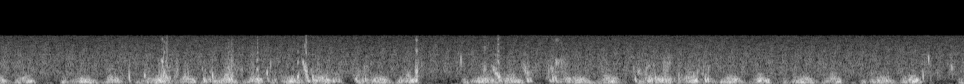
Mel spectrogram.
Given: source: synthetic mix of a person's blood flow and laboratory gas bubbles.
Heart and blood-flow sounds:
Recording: Doppler ultrasound of blood flow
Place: precordium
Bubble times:
1.26-1.33 s: bubbles
1.41-1.50 s: bubbles
1.54-1.78 s: bubbles
1.99-2.46 s: bubbles
2.54-2.75 s: bubbles
2.94-3.43 s: bubbles
3.52-3.71 s: bubbles
4.05-4.25 s: bubbles
4.57-4.65 s: bubbles
4.83-5.05 s: bubbles
5.22-5.35 s: bubbles
5.45-5.72 s: bubbles
6.31-7.12 s: bubbles
9.19-9.32 s: bubbles
9.49-9.55 s: bubbles
From the record:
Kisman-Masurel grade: 233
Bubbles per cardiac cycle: several, 3 to 8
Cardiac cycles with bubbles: 50 to 99%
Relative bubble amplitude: loud (0.450 to 0.775)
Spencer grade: 3 (all of the cardiac periods contain showers or single bubble signals, but not dominating or overriding the cardiac motion signals)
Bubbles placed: anywhere in the cardiac cycle

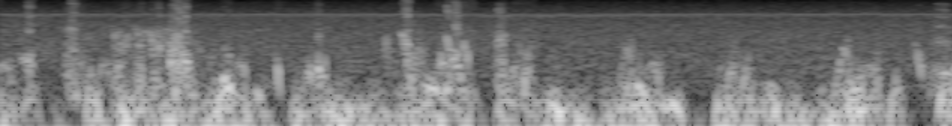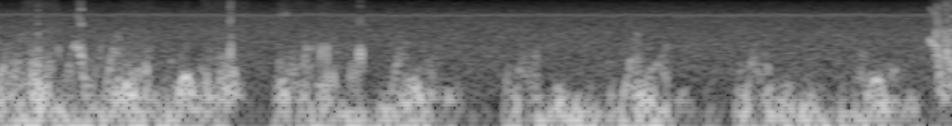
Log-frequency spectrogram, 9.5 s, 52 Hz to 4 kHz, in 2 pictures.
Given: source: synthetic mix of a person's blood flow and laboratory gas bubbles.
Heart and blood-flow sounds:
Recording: Doppler ultrasound of blood flow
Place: precordium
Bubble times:
0.10-0.20 s: bubbles
0.32-1.04 s: bubbles
1.36-1.45 s: bubbles
1.55-1.64 s: bubbles
1.91-2.14 s: bubbles
2.18-2.38 s: bubbles
2.46-2.69 s: bubbles
4.56-5.54 s: bubbles
5.76-6.00 s: bubbles
6.13-6.60 s: bubbles
9.38-9.53 s: bubbles
From the record:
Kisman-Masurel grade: 333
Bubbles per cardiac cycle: rolling drumbeat, 9 or more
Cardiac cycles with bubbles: 50 to 99%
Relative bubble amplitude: loud (0.450 to 0.775)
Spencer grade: 3 (all of the cardiac periods contain showers or single bubble signals, but not dominating or overriding the cardiac motion signals)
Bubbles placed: only in the low amplitude regions of the cardiac cycle

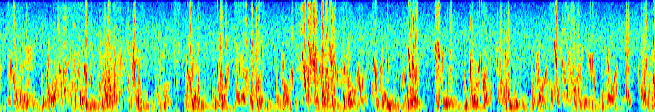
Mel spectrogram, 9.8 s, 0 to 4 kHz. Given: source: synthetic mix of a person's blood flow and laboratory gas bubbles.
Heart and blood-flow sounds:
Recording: Doppler ultrasound of blood flow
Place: precordium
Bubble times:
0.11-0.53 s: bubbles
0.73-1.41 s: bubbles
1.46-2.17 s: bubbles
2.35-2.44 s: bubbles
2.60-3.07 s: bubbles
3.22-3.44 s: bubbles
3.51-3.98 s: bubbles
4.35-5.29 s: bubbles
5.33-5.53 s: bubbles
5.56-5.71 s: bubbles
5.77-5.85 s: bubbles
6.00-6.33 s: bubbles
6.51-6.61 s: bubbles
6.69-6.83 s: bubbles
7.01-7.76 s: bubbles
8.23-8.77 s: bubbles
8.81-8.96 s: bubbles
9.04-9.24 s: bubbles
9.37-9.52 s: bubbles
9.56-9.83 s: bubbles
From the record:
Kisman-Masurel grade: 342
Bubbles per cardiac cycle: rolling drumbeat, 9 or more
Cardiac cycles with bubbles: 100%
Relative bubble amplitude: moderate (0.250 to 0.450)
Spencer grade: 3 (all of the cardiac periods contain showers or single bubble signals, but not dominating or overriding the cardiac motion signals)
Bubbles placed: anywhere in the cardiac cycle

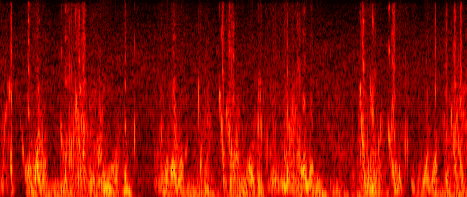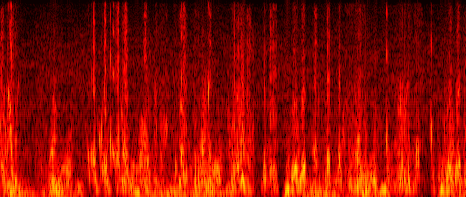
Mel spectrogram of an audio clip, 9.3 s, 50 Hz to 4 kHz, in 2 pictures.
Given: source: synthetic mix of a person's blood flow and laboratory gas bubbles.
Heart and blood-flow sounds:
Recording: Doppler ultrasound of blood flow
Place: precordium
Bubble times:
0.00-0.50 s: bubbles
0.60-1.03 s: bubbles
1.21-1.38 s: bubbles
1.53-1.89 s: bubbles
1.95-2.15 s: bubbles
2.18-2.49 s: bubbles
2.54-3.07 s: bubbles
3.58-4.17 s: bubbles
4.25-4.91 s: bubbles
5.51-6.00 s: bubbles
6.07-6.36 s: bubbles
6.40-6.81 s: bubbles
6.92-7.22 s: bubbles
7.28-7.46 s: bubbles
7.79-8.46 s: bubbles
8.52-8.90 s: bubbles
8.96-9.21 s: bubbles
9.26-9.34 s: bubbles
From the record:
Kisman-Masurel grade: 332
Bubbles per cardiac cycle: rolling drumbeat, 9 or more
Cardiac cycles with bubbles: 50 to 99%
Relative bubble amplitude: moderate (0.250 to 0.450)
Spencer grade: 3 (all of the cardiac periods contain showers or single bubble signals, but not dominating or overriding the cardiac motion signals)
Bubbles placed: anywhere in the cardiac cycle

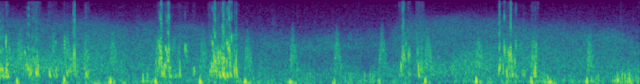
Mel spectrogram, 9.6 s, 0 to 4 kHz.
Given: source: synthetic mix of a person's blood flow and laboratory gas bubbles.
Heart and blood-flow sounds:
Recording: Doppler ultrasound of blood flow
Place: subclavian vein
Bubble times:
0.00-0.23 s: bubbles
0.36-0.65 s: bubbles
0.72-0.89 s: bubbles
0.95-1.21 s: bubbles
1.26-1.38 s: bubbles
2.36-2.86 s: bubbles
2.90-2.97 s: bubbles
3.13-3.61 s: bubbles
6.00-6.21 s: bubbles
6.25-6.40 s: bubbles
7.47-7.91 s: bubbles
7.97-8.10 s: bubbles
From the record:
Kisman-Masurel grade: 233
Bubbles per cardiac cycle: several, 3 to 8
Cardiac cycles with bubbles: 50 to 99%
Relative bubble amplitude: loud (0.450 to 0.775)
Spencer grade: 3 (all of the cardiac periods contain showers or single bubble signals, but not dominating or overriding the cardiac motion signals)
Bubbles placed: anywhere in the cardiac cycle

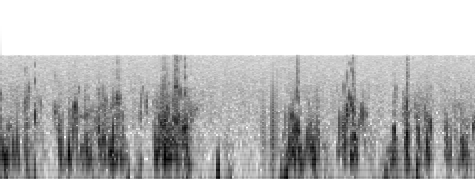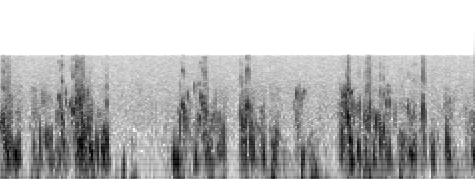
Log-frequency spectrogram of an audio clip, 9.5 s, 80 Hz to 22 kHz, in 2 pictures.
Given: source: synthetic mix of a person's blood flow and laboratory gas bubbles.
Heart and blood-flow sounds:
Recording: Doppler ultrasound of blood flow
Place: precordium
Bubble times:
0.00-0.45 s: bubbles
0.53-1.29 s: bubbles
1.40-2.07 s: bubbles
2.82-3.21 s: bubbles
3.36-3.71 s: bubbles
3.87-3.96 s: bubbles
4.01-4.37 s: bubbles
4.43-4.99 s: bubbles
5.04-5.88 s: bubbles
6.45-7.04 s: bubbles
7.13-7.58 s: bubbles
7.67-7.83 s: bubbles
8.12-9.13 s: bubbles
9.17-9.33 s: bubbles
9.39-9.51 s: bubbles
From the record:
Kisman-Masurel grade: 444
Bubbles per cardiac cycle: continuous sound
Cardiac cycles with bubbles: 100%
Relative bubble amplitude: maximal (0.775 to 0.999)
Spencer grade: 4 (maximum detectable bubble signal sounding continuously throughout systole and diastole of every cardiac period, and overriding the amplitude of the normal cardiac signals)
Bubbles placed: anywhere in the cardiac cycle

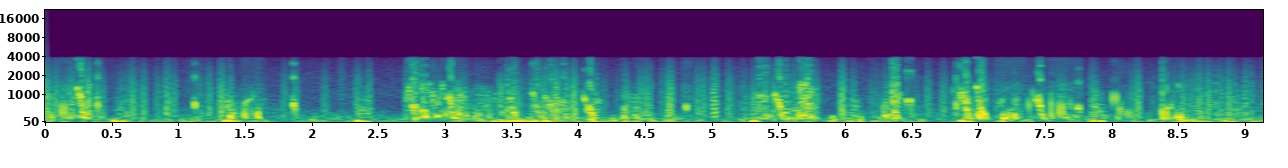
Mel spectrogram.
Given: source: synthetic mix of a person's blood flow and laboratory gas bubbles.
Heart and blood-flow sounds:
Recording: Doppler ultrasound of blood flow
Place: subclavian vein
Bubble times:
0.02-0.46 s: bubbles
1.10-1.17 s: bubbles
1.33-1.65 s: bubbles
1.84-1.92 s: bubbles
2.69-3.39 s: bubbles
3.46-3.56 s: bubbles
3.63-3.94 s: bubbles
4.02-4.18 s: bubbles
4.33-4.46 s: bubbles
4.77-4.85 s: bubbles
5.30-5.83 s: bubbles
6.25-6.54 s: bubbles
6.77-7.08 s: bubbles
7.12-7.79 s: bubbles
7.98-8.16 s: bubbles
8.34-8.57 s: bubbles
From the record:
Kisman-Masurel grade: 242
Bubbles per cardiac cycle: several, 3 to 8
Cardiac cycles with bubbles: 100%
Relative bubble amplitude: moderate (0.250 to 0.450)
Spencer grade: 3 (all of the cardiac periods contain showers or single bubble signals, but not dominating or overriding the cardiac motion signals)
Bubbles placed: anywhere in the cardiac cycle

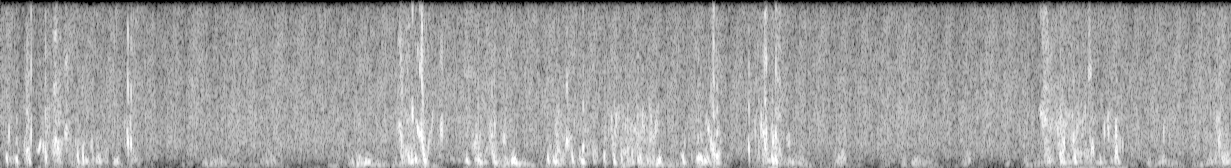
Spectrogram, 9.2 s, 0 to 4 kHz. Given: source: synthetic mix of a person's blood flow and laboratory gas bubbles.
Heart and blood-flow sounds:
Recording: Doppler ultrasound of blood flow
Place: precordium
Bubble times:
0.01-1.02 s: bubbles
2.97-3.25 s: bubbles
3.28-3.37 s: bubbles
3.46-3.82 s: bubbles
4.08-4.96 s: bubbles
5.08-5.43 s: bubbles
5.57-5.94 s: bubbles
7.77-8.46 s: bubbles
8.71-8.75 s: bubbles
9.09-9.24 s: bubbles
From the record:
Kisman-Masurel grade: 333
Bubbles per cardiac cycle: rolling drumbeat, 9 or more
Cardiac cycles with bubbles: 50 to 99%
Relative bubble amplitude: loud (0.450 to 0.775)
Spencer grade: 3 (all of the cardiac periods contain showers or single bubble signals, but not dominating or overriding the cardiac motion signals)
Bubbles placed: anywhere in the cardiac cycle

